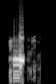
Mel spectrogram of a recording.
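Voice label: EMS DISP, radio; wake; p25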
